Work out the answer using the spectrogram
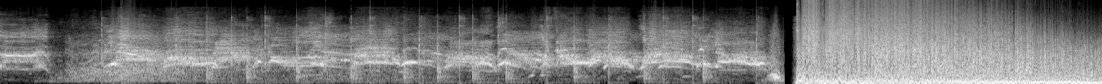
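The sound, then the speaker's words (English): A grenade explosion bursts out as a sudden, loud, harsh roar of noise that lasts a few seconds. Several seconds of loud shouting and screaming voices come before it. “Why did you chuck that grenade at us for?”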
